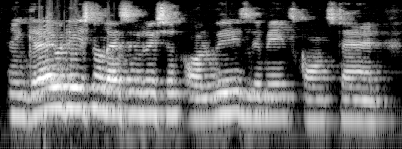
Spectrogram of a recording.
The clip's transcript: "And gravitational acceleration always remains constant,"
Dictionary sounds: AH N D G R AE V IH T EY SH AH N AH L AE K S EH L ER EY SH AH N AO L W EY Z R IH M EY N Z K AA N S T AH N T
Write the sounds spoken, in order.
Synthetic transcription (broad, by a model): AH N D G R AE V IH T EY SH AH N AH L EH S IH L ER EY SH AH N AO L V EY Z R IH M EY N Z K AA N S T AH N T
